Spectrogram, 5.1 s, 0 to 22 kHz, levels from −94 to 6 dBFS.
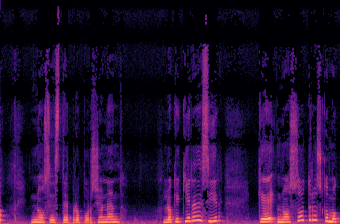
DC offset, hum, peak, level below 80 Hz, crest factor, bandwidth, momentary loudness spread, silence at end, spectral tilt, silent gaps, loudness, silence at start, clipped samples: under 0.1%; none; -4 dBFS; -44 dBFS; 16 dB; 18 kHz; 11 LU; 0 s; -5.5 dB/octave; none; -21 LUFS; 0 s; under 0.1%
